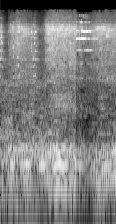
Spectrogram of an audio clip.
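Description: A motor vehicle engine running close by, growing louder about a second in.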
